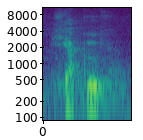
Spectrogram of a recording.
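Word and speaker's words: 百: So 100 is pronounced as hyaku.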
